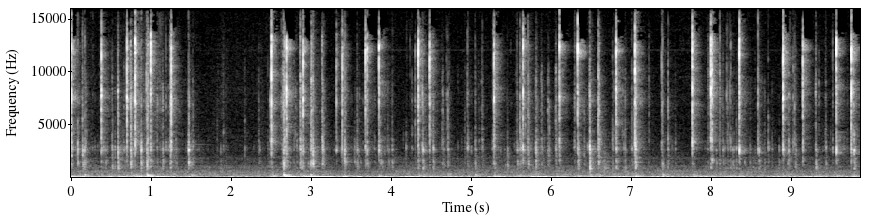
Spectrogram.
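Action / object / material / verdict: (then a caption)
tap / mechanical keyboard with round plastic keycaps / plastic / none. Both hands type steadily on a pink backlit plastic mechanical typewriter-style keyboard with round plastic keycaps. Rapid, sharp, bright clicks come in quick, uneven bursts with almost no ring, over a faint low hum.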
